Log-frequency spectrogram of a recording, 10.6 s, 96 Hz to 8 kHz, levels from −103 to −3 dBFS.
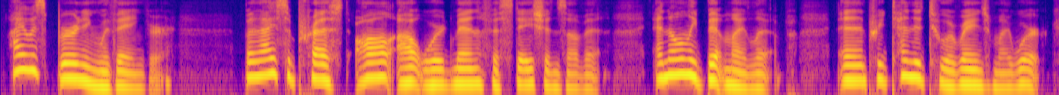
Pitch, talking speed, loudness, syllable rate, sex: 175 Hz, 135 wpm, -16 LUFS, 4.5 syllables/s, female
